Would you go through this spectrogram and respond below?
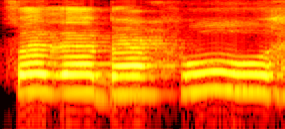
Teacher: ഫ ഉച്ചരിക്കുമ്പോൾ നമ്മുടെ മേലെ മുൻപല്ലിൻ്റെ അറ്റം താഴെ ചുണ്ടിൻ്റെ ഉൾവശത്ത് നനഞ്ഞ ഭാഗത്ത് വെക്കുക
